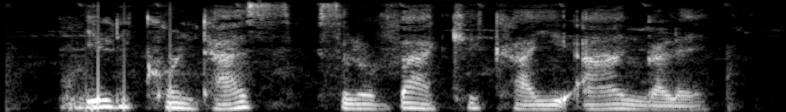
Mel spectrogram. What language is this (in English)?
Esperanto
